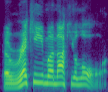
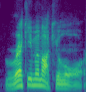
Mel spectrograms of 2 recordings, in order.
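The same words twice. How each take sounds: First: British word Recce in a put-on American accent, slower; an American saying Recce the British way. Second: Recce said REK-ee, slow and firm; British pronunciation. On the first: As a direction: Recce as REK-ee but with American vowels, drawn out. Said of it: "say it the British way, but in an American accent". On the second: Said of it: "say it the British way". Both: Shown as a demonstration.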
